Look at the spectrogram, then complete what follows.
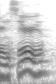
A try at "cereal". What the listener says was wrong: What? It sounded like you said Sarah.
